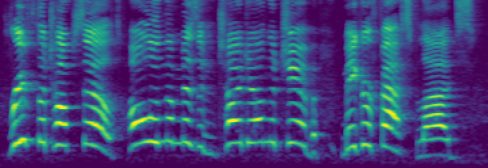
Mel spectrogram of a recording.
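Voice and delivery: roared. Acted. Captain roaring orders to his crew. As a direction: bellow over the storm. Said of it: "he roared".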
